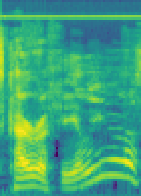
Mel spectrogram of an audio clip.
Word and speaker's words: chirophilia: I got Kyra, like it's chirophilia? Chiro. Sorry, I said queero. Cheiro, philia.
